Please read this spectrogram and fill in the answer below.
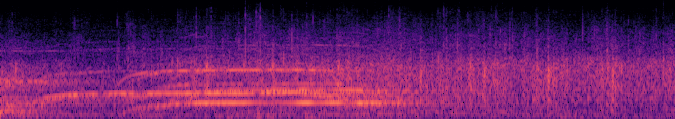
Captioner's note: applause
